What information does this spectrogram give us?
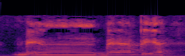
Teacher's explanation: بيقول لي علشان النون ده بدون تشكيل، النون اللي بيجي بعدها ب، به يحصل لها اقلاب، اقلب النون لميم واخفيها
